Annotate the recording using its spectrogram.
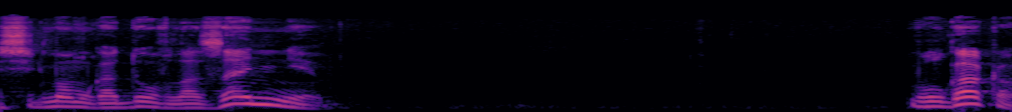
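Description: An elderly man speaks calmly into a nearby microphone, pausing between phrases.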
